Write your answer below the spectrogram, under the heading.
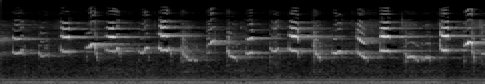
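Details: A male cockatiel inside a nest box, courting a female to stimulate mating, whistles a warbling song of short rising and falling notes, several per second, over a steady low electrical hum.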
